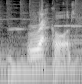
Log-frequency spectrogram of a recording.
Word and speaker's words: record: record for record breaking a record the stress is the first syllable record record so so the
